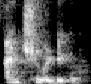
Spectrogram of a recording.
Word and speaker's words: Entschuldigung: This is your formal way, but when you are using in a very casual way, so it becomes Entschuldigung.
